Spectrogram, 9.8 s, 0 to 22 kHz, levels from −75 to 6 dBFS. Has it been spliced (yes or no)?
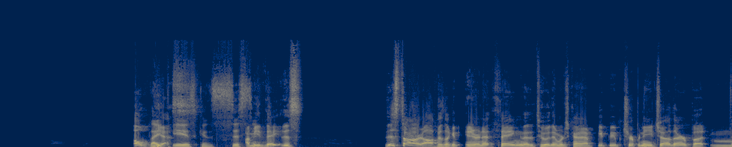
no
